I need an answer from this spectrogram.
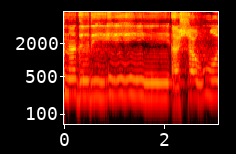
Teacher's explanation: اور حروف مدہ کے بعد حمزہ جو ہے دوسرے کلمے میں تو مد منفصل ہوتا ہے، اس میں توسط ہے اور قصر بھی جائز ہے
